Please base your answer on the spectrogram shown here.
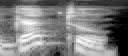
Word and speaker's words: gâteaux: X est muet gâteau des gâ tau des gâteaux des petits gâteaux des petits gâau petit le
